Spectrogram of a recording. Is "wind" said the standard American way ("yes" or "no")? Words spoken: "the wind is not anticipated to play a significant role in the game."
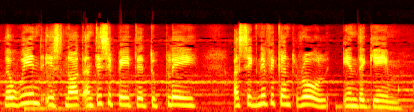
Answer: yes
